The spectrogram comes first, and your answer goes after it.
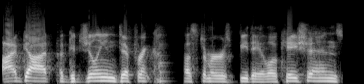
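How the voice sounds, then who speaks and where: A man speaks in an American accent with a fairly high pitch. His delivery is fairly quick, with monotone, flat intonation. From Oregon, US. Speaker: software founder. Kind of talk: casual webinar talk, Q&A. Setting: online session with microphone. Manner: casual, humorous.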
